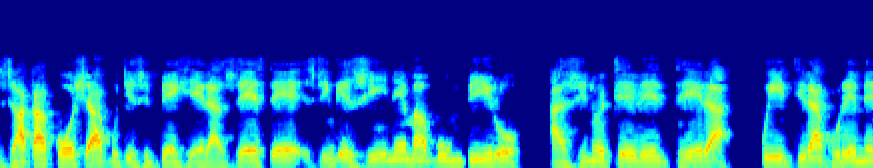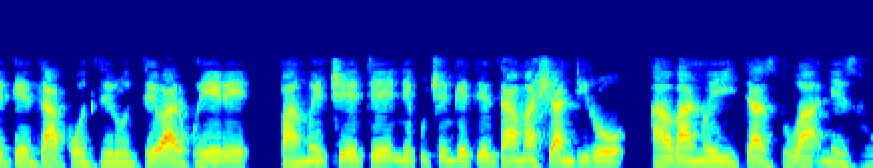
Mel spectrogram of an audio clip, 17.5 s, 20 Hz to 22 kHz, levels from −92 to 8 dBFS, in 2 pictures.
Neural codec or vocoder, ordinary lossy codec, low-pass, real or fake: none; MP3, 32 kbps; 5.4 kHz; real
